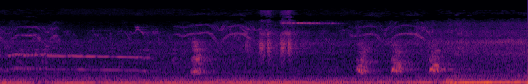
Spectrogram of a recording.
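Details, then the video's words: A magpie calls, giving harsh, rattling chatter in short bursts of three or four notes over a steady low rumble. "까치~ The magpie's calling!"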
